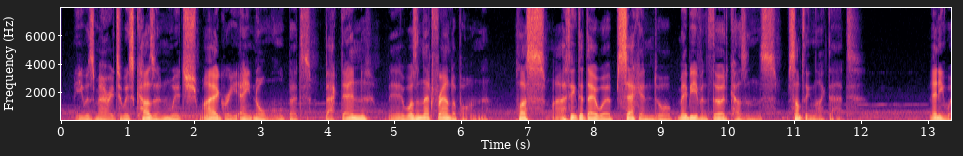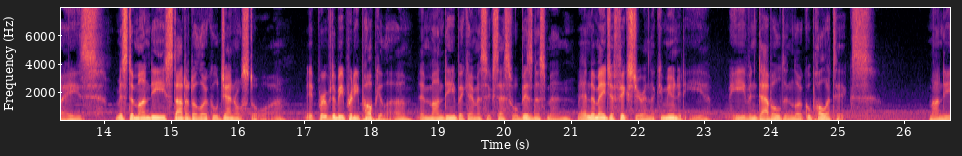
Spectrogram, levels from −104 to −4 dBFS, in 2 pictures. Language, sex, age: English, male, 40-59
